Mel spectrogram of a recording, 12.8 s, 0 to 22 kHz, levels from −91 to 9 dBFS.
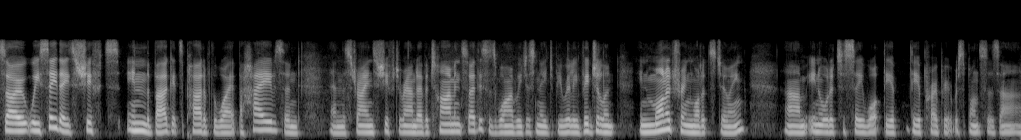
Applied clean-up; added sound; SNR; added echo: none; none; none; none.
